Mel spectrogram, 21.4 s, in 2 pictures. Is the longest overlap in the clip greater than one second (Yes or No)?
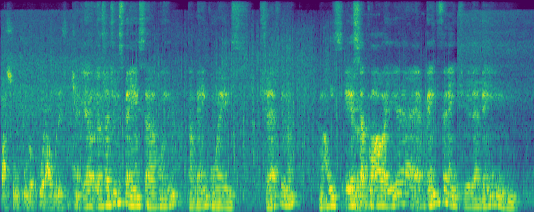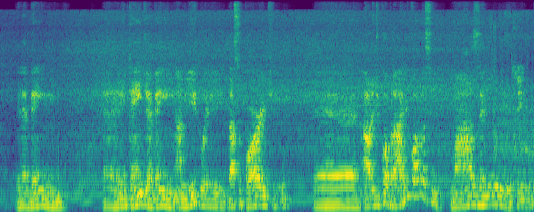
No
